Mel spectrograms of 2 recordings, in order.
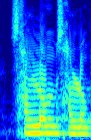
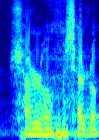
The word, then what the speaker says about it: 샬롬: 살롬 그러면 안 됩니다. 샬롬 해야 돼요.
